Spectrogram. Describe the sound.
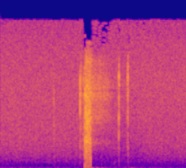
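A thrown knife thuds into a target with one sharp, loud impact, followed by two faint quick rattles against a quiet hiss.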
